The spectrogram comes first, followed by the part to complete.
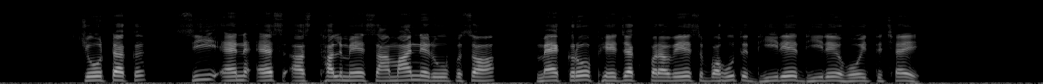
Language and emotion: Maithili, neutral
